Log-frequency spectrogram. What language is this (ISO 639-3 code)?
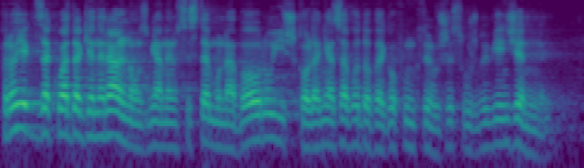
pol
